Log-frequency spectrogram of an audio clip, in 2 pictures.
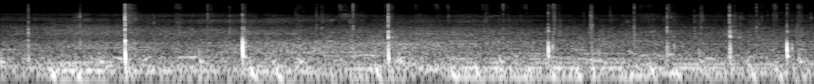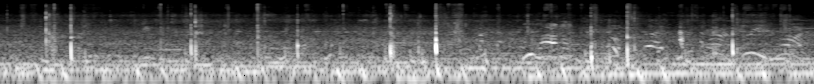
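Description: Pickleball rally: paddles striking a hollow plastic ball, with its bounces on the hard court, making sharp single pops roughly a second apart. A soft, low background of music runs underneath.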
